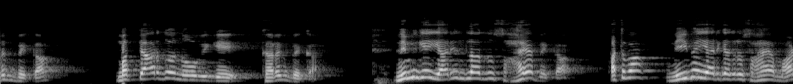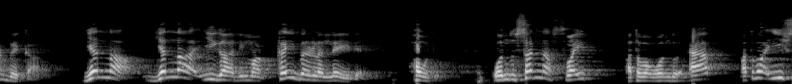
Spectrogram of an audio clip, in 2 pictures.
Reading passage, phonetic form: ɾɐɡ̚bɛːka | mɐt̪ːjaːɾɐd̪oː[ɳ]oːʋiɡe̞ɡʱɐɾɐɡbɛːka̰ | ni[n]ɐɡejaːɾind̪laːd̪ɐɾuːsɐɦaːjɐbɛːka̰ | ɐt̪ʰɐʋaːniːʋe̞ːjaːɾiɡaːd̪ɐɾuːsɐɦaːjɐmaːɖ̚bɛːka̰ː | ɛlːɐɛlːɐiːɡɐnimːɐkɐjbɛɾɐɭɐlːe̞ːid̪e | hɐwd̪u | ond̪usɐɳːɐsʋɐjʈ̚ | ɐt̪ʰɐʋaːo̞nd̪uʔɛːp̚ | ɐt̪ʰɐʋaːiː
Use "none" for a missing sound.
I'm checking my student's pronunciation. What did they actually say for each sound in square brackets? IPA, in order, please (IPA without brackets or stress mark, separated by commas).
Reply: n, m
